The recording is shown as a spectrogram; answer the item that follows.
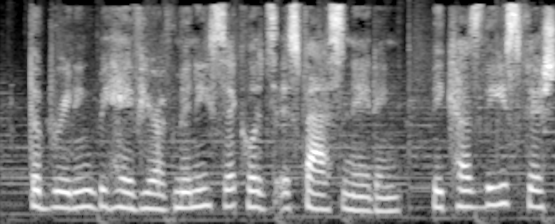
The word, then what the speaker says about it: cichlids: This large group of fish, the name of which is pronounced cichlids, originates mainly from Central and South America and Africa, although three species, including one recent rediscovery, are known to come from Asia.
